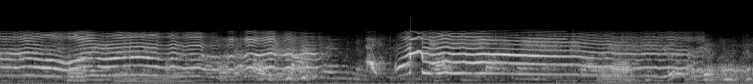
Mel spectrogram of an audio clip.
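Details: Newborn boy on his second day of life crying quite loud: sustained tonal wails with brief catch-breaths; vigorous normal newborn cry.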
